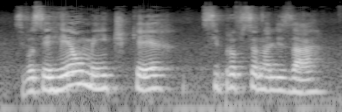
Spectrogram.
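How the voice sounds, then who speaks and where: With audible room echo around her, a woman speaks fairly slowly in a fairly low pitch with ordinary pitch variation. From Minas Gerais, Brazil (São João del Rei). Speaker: retired civil servant, baking course student. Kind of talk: testimony.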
